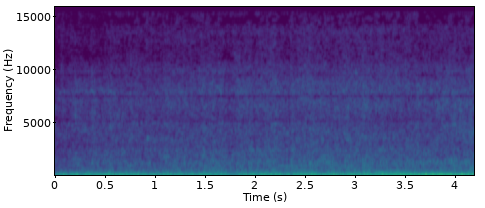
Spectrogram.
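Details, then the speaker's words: 1972 Corvette with 454 LS5 big block, sat for decades, fuel problem fixed but dies when throttled: deep, loping, slightly hunting rough idle; ignition or timing suspected, mechanical distributor being investigated. "It should start right up. And it's not idling too bad."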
